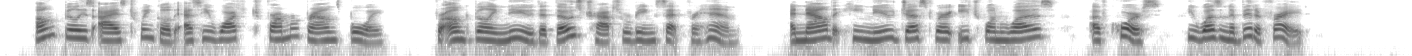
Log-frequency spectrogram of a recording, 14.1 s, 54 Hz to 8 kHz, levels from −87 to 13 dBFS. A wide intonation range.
No: average, 3.4 semitones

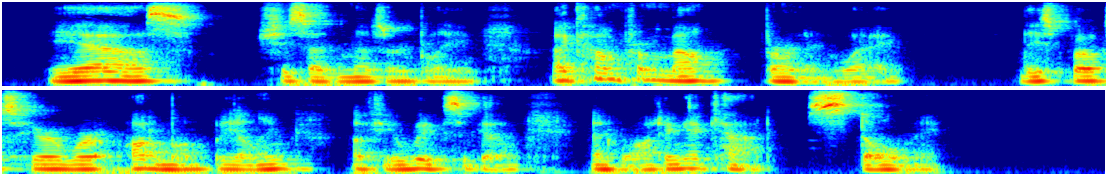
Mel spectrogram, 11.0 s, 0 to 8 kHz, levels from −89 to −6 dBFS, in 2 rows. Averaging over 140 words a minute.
No: slow, 135 wpm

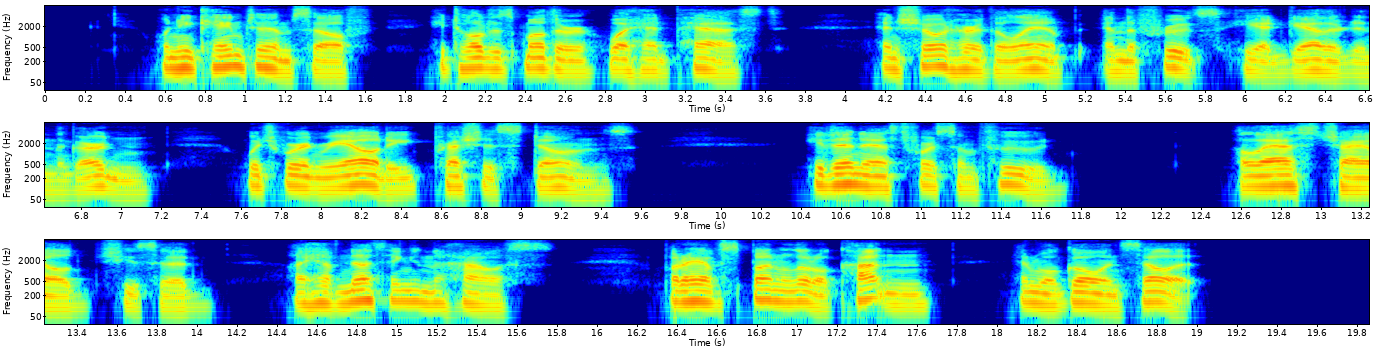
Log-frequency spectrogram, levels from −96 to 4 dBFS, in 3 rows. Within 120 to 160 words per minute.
No: average, 185 wpm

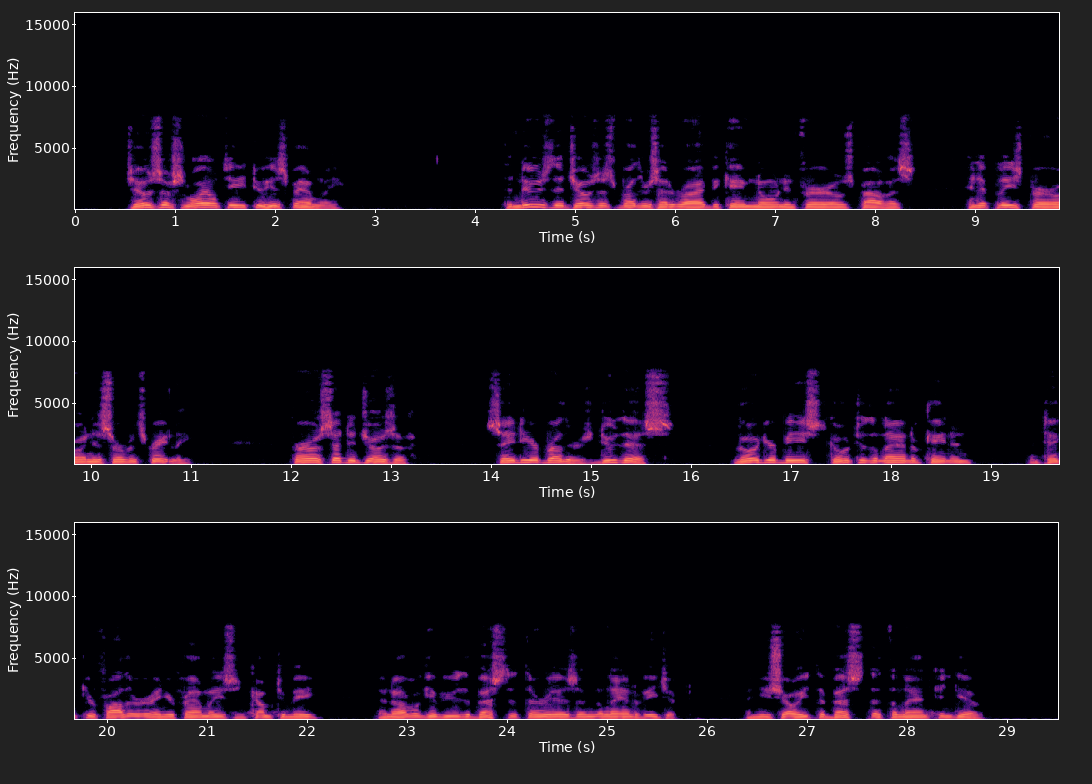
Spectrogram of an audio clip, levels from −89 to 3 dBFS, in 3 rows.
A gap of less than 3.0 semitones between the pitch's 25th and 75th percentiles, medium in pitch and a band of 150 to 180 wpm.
Yes: narrow, 2.6 semitones; medium, 145 Hz; average, 165 wpm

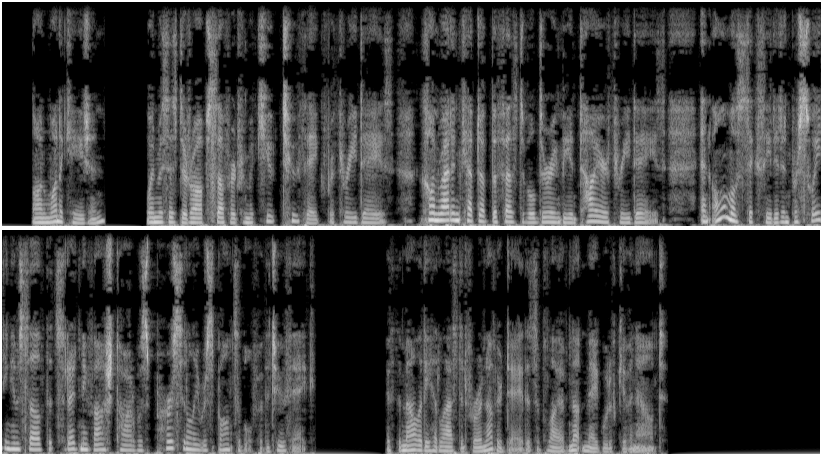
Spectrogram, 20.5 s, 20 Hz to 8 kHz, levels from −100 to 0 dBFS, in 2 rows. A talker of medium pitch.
Yes: medium, 170 Hz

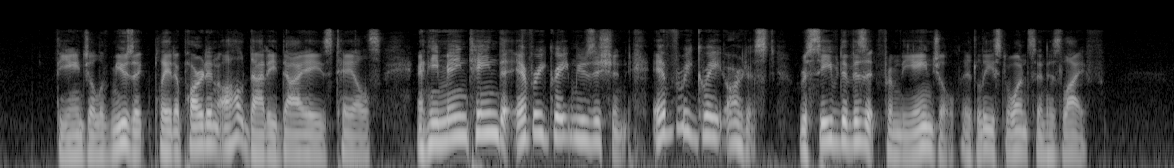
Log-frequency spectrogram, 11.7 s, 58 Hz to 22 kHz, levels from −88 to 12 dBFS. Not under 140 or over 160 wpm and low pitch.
No: average, 175 wpm; low, 115 Hz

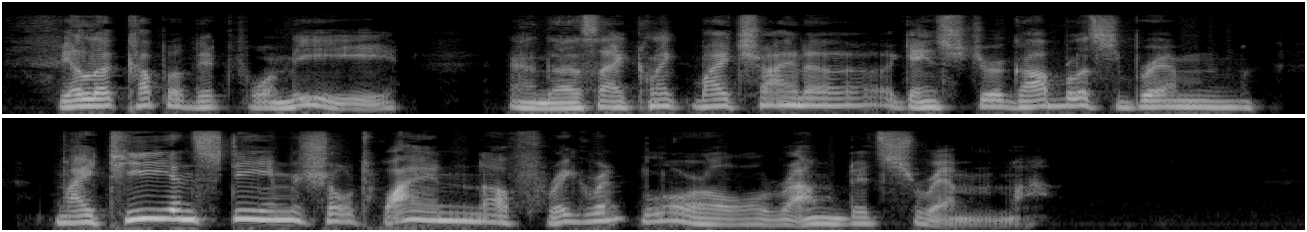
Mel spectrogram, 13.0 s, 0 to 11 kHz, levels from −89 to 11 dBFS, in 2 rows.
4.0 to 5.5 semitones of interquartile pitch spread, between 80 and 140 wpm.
Yes: average, 5.0 semitones; slow, 135 wpm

